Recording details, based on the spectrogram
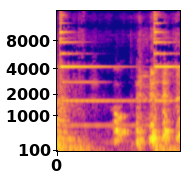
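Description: A clock called Mabon chimes in a room, its sustained bell-like tones ringing steadily with a couple of louder strikes, while a voice speaks over it.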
